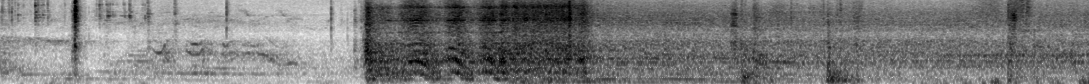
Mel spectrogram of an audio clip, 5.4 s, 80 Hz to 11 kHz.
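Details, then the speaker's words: 2006 Toyota Yaris 1.0 VVTI after replacing snapped middle exhaust section and reconnecting lambda sensor: cranks, catches cleanly, settles to steady quiet idle with light blip; no blowing or rasp, normal, no lambda warning light. "Go, nice and quiet."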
